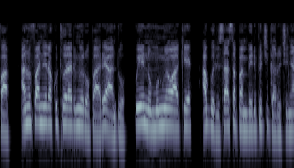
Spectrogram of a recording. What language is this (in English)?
Shona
